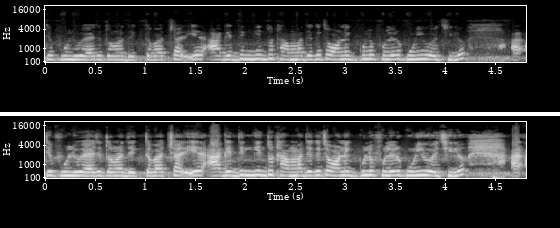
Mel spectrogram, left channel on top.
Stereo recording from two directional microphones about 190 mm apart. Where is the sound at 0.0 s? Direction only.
30° right (ahead or behind).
